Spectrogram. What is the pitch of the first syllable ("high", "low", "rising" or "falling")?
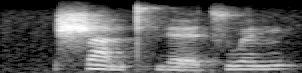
falling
